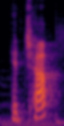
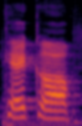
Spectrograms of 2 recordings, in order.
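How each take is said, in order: First: The middle consonant is a ch sound. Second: The middle consonant is a hard k sound. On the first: The speaker calls it right. "C is is C H in ketchup" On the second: The speaker calls it wrong. "This whole time I've been I've been saying kecap"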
